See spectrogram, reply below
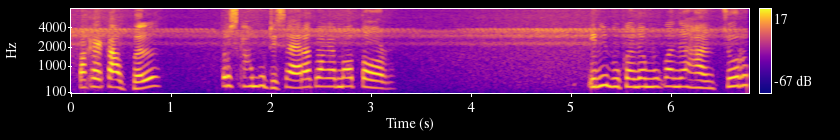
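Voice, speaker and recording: A young woman on a ghost-hunting vlog, talking softly and with pity to an unseen spirit and often breaking into Islamic exclamations. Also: high-pitched, lo-fi sound. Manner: hushed and pitying, with frequent Islamic exclamations.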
